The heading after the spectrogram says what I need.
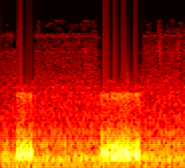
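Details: Arterial bruit example, listened for over the carotid or femoral area during vascular examination: two soft whooshing bursts in time with the pulse over a low hum.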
